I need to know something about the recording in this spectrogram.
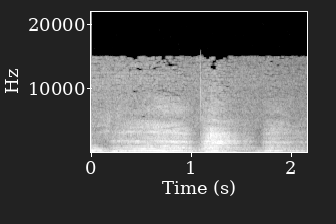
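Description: A person's wordless vocal sounds: one long drawn-out groan, then shorter gasping breaths.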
